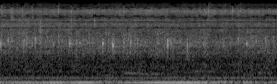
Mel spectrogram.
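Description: Fish fries in hot oil, a continuous crackling sizzle with a low rumbling undertone, steady and fairly close.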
